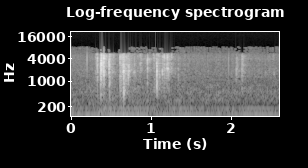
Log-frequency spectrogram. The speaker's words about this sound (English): Is there consent? If so, break your arrow.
